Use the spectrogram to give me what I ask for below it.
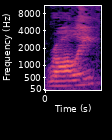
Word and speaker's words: Raleigh: Raleigh, North Carolina. I do appreciate that. Because I do suck at pronunciation sometimes.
